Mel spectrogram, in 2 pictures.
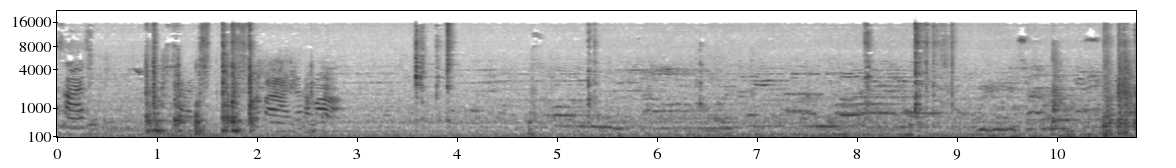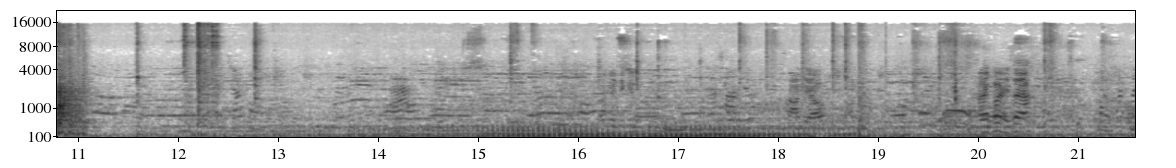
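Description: Market-stall bustle of background voices and music, with scattered clinks of a metal spoon against a steel tray and steel cup as corn kernels are scooped. A low rumble swells in the second half.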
